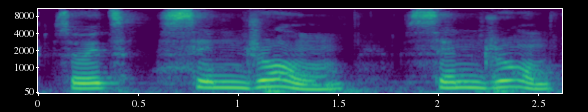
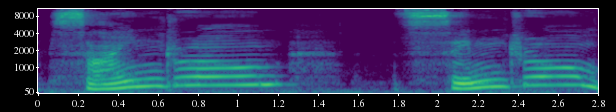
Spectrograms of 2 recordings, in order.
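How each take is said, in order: First: "syndrome" said slowly and clearly, falling at the end; clear, confident "syndrome" with each syllable sounded; careful pronunciation. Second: "Syndrome?" asked twice with a high, puzzled rise; unsure, questioning "Syndrome?". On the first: Shown as a demonstration. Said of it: "That's how you break big words into small words". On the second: Retold or imitated. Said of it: "and now you're like".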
